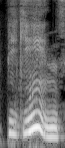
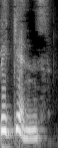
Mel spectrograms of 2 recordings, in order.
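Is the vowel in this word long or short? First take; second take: long; short. First: The vowel is drawn out long. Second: The vowel is said short. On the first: The speaker calls it wrong. "이렇게 길게 말했다든지" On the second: The speaker calls it right. "단음에는"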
